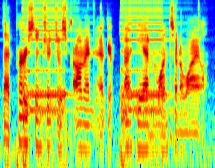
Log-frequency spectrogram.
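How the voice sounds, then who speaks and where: A man with a gravelly, sore-throated voice giving casual commentary on a video game. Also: mid-range voice, sing-song, fairly quick, music in the background. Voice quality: gravelly, creaky. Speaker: let's play co-commentator. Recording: very noisy home recording.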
